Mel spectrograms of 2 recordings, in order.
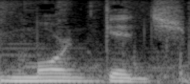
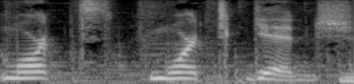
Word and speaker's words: mortgage: Yeah, it has a T in it, but you don't pronounce it. You say mortgage. Mortgage. So, not mort mortgage.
